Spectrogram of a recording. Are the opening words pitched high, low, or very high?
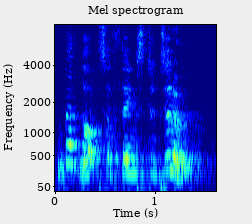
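very high. The opening words are extremely high, near falsetto. "almost into falsetto"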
